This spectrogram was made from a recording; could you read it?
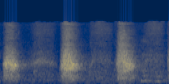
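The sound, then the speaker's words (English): Loud, exaggerated breaths in a steady rhythm as a person does some breathing before starting exercises, forceful rushes of air about once a second with softer breathy noise between them, with no talking. “So I get up in the morning, I do a little breathing first, and I start the exercise, right?”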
